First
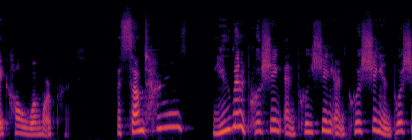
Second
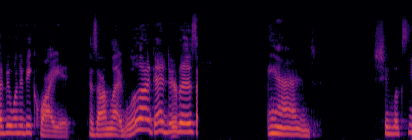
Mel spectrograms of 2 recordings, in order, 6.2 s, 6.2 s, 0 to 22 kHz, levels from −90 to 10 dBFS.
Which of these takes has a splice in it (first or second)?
second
